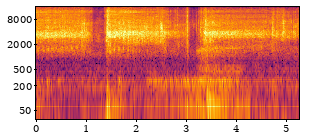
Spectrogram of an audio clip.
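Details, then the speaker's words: NB Miata, during a timing belt and water pump job: a removed timing-belt pulley spun by hand gives a gritty, rattling hiss instead of a smooth whir. The rough bearing is likely part of the problem. "Yeah. Bearing shouldn't sound like that. So that might have been part of our problem."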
